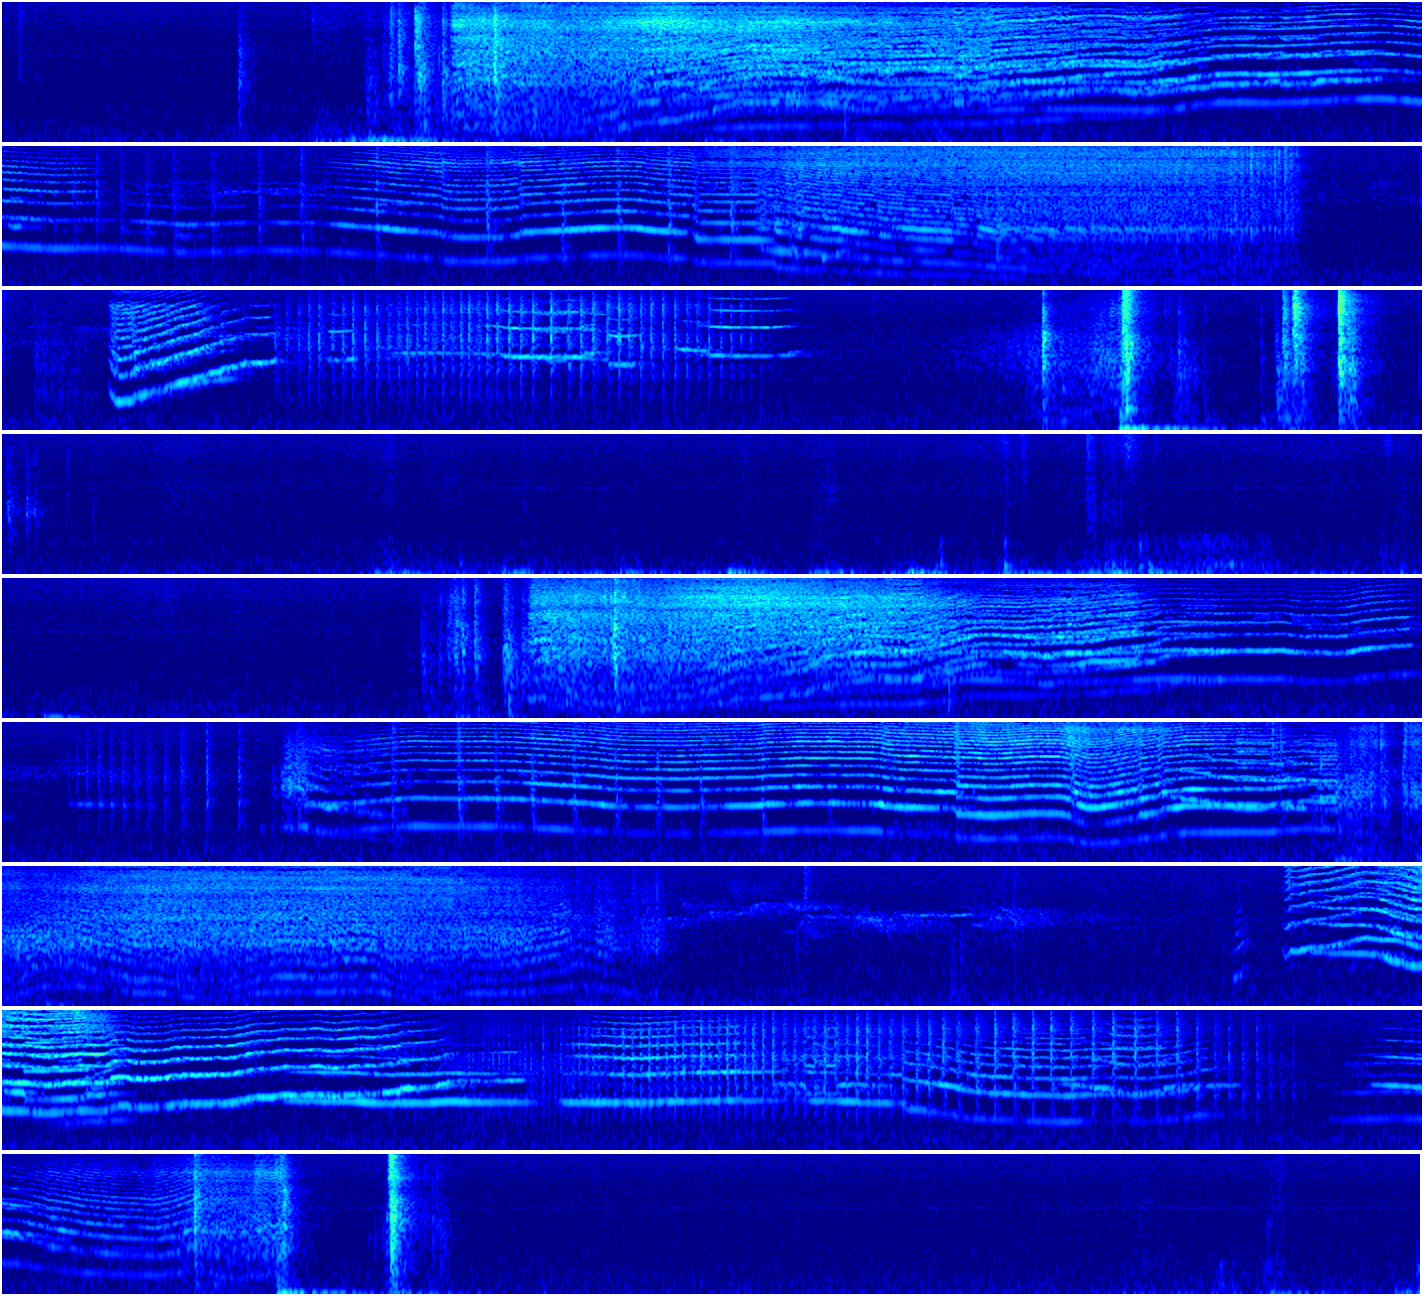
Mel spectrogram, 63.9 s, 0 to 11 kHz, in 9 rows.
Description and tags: Squeaking Door Sound for Halloween
Old door Sound from a house in Iowa! I hope you can use this sound effect for your project!
Recorded with the Zoom H6 in a house somewhere in Iowa!
squeek, door, wooden, creaking, squeak, closing, squeaky, horror, cacophonous, hinges, halloween, open, creaky, squeaking, opening, close, sound, creak, clunk, handle, wood, gate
